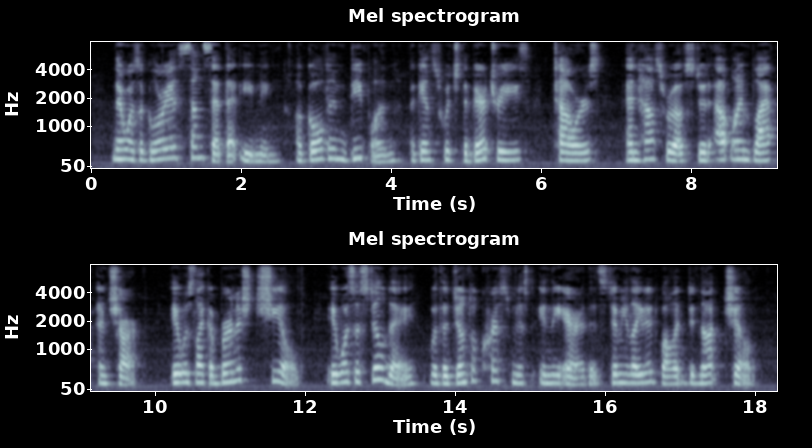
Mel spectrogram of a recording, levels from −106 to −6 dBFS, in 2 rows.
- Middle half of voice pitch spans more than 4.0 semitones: No, average, 2.7 semitones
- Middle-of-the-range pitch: No, high, 200 Hz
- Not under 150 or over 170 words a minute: Yes, average, 165 wpm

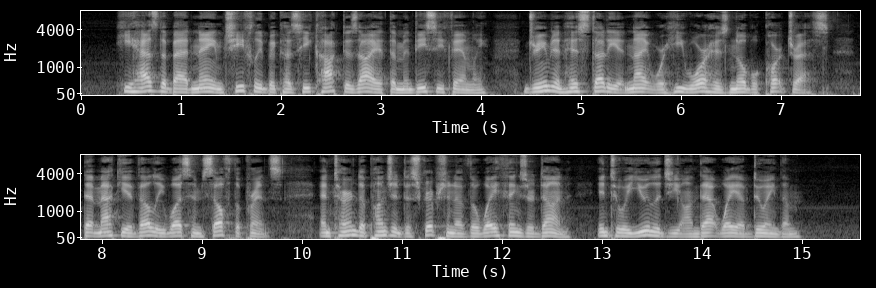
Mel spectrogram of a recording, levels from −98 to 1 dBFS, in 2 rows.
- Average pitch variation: Yes, average, 3.8 semitones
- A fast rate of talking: Yes, fast, 210 wpm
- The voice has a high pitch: No, low, 120 Hz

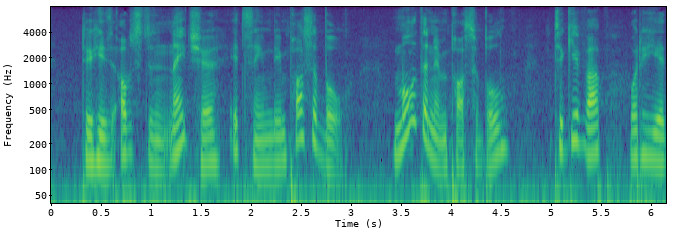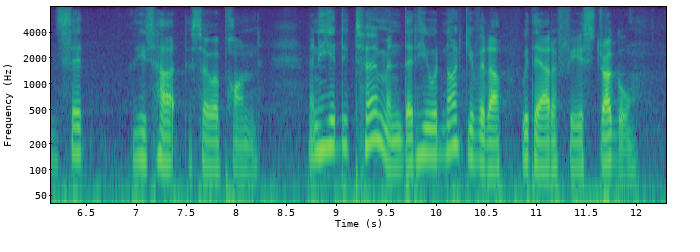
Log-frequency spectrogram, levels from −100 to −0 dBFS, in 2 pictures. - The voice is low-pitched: Yes, low, 130 Hz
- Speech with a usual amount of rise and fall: No, wide, 5.8 semitones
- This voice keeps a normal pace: Yes, average, 175 wpm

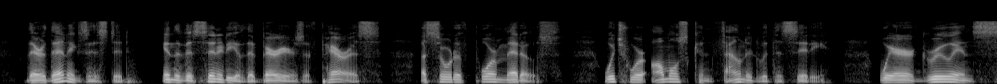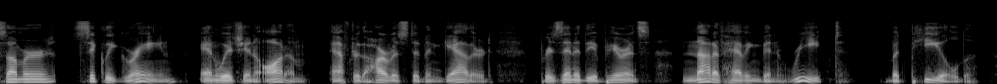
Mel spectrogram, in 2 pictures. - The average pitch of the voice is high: No, low, 100 Hz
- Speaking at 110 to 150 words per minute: Yes, average, 145 wpm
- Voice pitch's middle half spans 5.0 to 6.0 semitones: Yes, average, 5.3 semitones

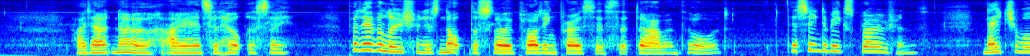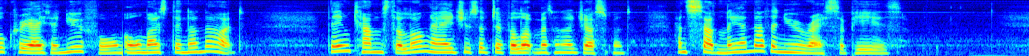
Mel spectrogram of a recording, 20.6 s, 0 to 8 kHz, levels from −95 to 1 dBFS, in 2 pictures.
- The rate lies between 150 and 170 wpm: No, slow, 135 wpm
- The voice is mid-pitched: No, high, 205 Hz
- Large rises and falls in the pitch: No, average, 3.5 semitones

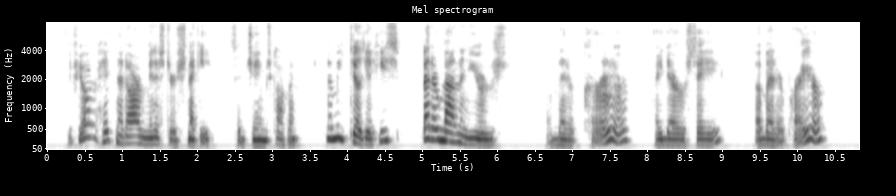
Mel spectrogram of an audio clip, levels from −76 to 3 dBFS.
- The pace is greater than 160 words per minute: Yes, average, 170 wpm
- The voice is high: No, medium, 140 Hz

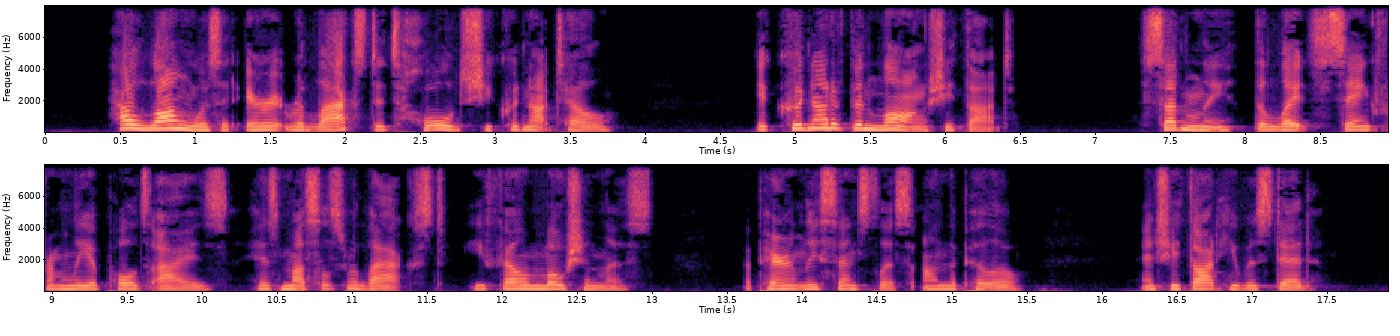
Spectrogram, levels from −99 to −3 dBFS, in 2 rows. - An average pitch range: No, narrow, 2.3 semitones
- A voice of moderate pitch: No, high, 195 Hz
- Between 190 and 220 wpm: No, average, 155 wpm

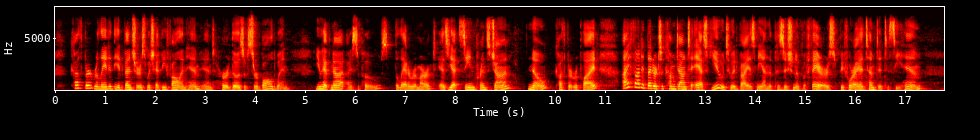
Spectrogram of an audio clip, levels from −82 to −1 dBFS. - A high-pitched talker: No, medium, 175 Hz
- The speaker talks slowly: No, average, 180 wpm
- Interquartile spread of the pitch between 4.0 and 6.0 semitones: Yes, average, 4.4 semitones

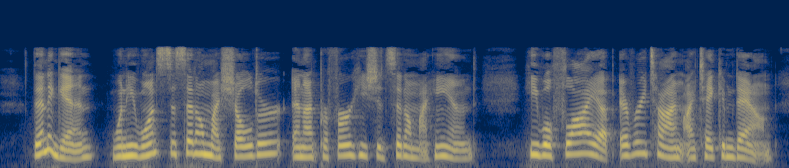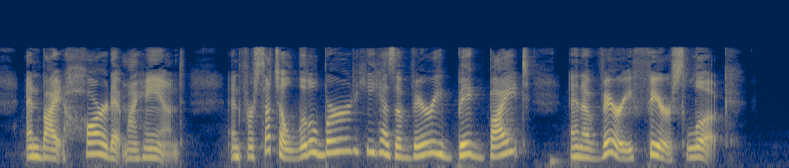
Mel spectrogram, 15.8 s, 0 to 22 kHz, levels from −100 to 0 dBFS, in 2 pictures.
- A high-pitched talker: Yes, high, 205 Hz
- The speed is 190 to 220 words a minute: Yes, average, 200 wpm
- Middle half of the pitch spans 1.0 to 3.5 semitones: No, average, 4.6 semitones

